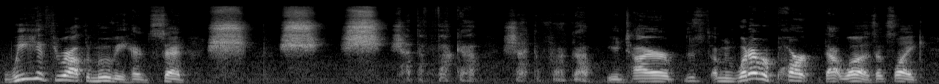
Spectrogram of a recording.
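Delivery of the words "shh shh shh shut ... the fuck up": irritated hushing in a whisper; whispered shushing. Retold or imitated. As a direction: re-enact hissing at someone to be quiet. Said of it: "we're all shushing her".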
